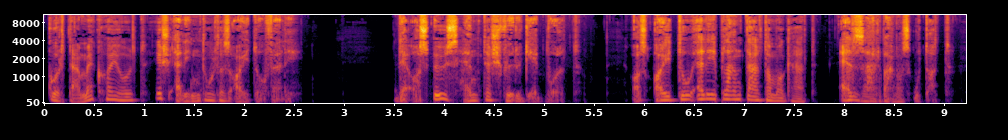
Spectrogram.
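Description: A man narrating an audiobook in a lively, expressive reading. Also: mid-range voice, slightly rough, no echo, studio quality.

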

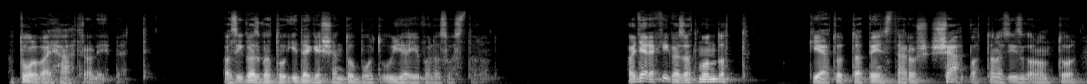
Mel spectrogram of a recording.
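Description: Man, audiobook reading, storybook narration, steady, deep low voice. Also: creaky.

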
